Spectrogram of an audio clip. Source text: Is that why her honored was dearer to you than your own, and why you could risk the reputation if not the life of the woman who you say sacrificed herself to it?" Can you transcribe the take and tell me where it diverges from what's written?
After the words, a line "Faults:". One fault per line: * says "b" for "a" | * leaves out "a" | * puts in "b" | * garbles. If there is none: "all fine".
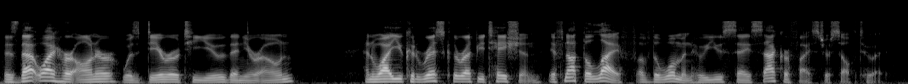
Is that why her honor was dearer to you than your own, and why you could risk the reputation if not the life of the woman who you say sacrificed herself to it?"
Faults:
* says "honor" for "honored"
